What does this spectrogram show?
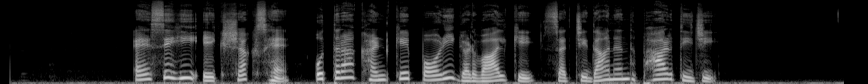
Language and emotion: Hindi, neutral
